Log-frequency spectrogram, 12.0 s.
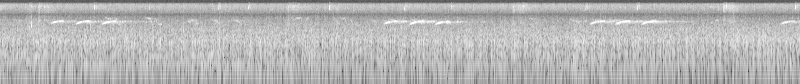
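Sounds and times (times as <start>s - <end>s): low background rumble: 0.0s - 12.0s
songbird whistled notes: 0.6s - 3.7s, 4.3s - 7.0s, 7.8s - 11.1s, 11.7s - 12.0s.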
